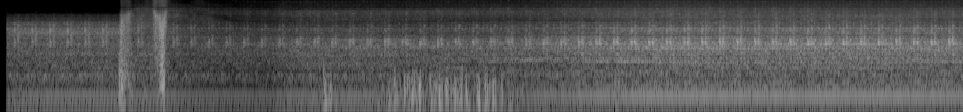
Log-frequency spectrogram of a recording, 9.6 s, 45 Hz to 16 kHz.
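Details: Mercedes W209 CLK 270 2.7 CDI diesel at idle, about 3000 km after near-overhaul (rings, bearing shells, honed scored cylinders), initially quieter: sharp regular knock about three per second over the engine note; engine knock at idle.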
